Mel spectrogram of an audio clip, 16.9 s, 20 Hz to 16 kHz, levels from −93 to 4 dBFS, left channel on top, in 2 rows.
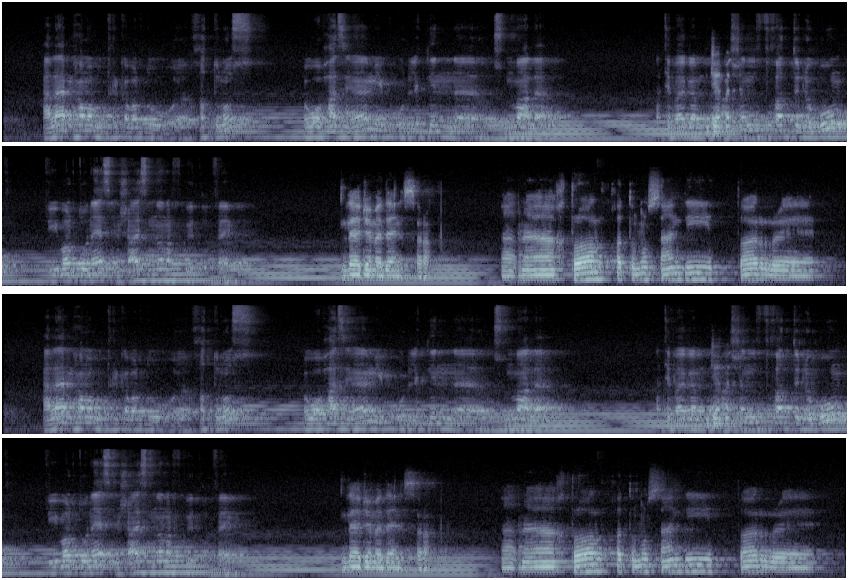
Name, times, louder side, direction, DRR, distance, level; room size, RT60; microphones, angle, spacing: voice 1, 0.4-2.5 3.0-5.5 6.6-8.4 8.9-10.8, left 1 dB, 10° left, 5 dB, 3.8 m, -35 dB
sound 1, 2.0-13.3, left 1 dB, 5° right, 6.6 m, -41 dB
voice 2, 11.8-12.7 13.4-15.6 15.8-16.6, left 2 dB, 60° left, 14 dB, 1.6 m, -28 dB
26.5 x 24.5 x 6.5 m, 0.94 s
head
